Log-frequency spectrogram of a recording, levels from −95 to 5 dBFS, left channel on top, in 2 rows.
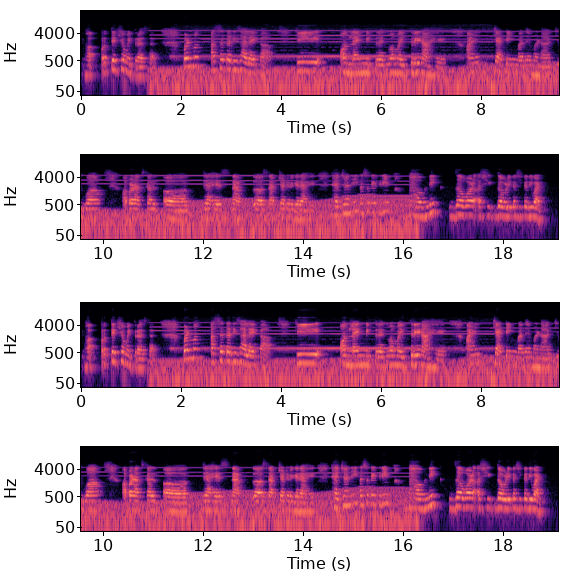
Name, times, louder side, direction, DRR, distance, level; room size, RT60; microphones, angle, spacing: voice 1, 0.0-4.8 5.2-16.7 16.9-18.8, right 2 dB, 50° right, 4 dB, 0.6 m, -28 dB
sound 1, 1.3-16.3, left 1 dB, 20° left, 0.4 m, -36 dB
sound 2, 1.8-8.3, right 4 dB, 65° left, 0.7 m, -43 dB
2.5 x 2.0 x 2.5 m, 0.26 s
head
